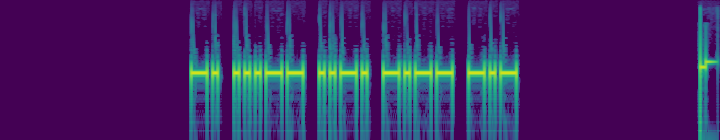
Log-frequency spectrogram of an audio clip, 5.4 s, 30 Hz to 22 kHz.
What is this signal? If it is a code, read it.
Morse code, heard as a keyed tone, about 29 wpm, 700 Hz. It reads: N3FYK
